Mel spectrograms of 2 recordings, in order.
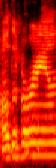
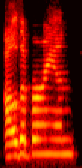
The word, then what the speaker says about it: Aldebaran: I should know how to pronounce this one, but I don't. It's Aldebaran, okay. Aldebaran.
